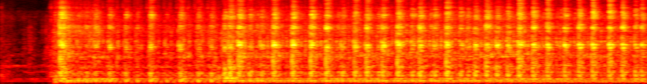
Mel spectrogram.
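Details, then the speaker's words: Yamaha RX King two-stroke after reed membrane setting; all four reed petals had leaked, causing no idle and heavy bogging low throttle. Now catches, settles into steady even burble with crisp pulses; idles and throttle responsive, normal idle. "untuk gasnya itu udah responsif banget beda sama tadi ya Tadi Tuhan karena membernya bocor juga tidak mau langsam ini sudah langsam juga"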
